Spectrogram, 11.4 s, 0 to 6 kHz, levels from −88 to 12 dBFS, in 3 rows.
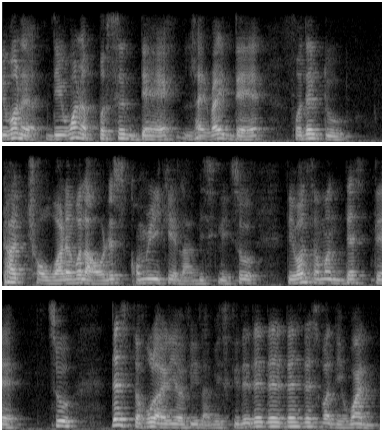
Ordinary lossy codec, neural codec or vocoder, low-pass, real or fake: none; none; 5.4 kHz; real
